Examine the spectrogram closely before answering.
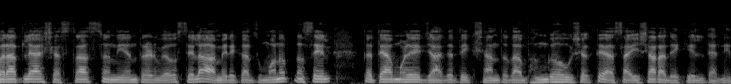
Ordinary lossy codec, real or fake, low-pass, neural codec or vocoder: none; fake; none; codec, 16 kHz, 8 kbps, FunCodec, trained on LibriTTS, 25 frames a second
